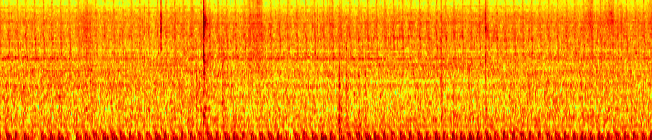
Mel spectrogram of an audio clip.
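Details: Honda Scoopy ESP scooter after engine repair for a rough whining noise, idling and then revved: even, steady single-cylinder firing with no whine, rumble or knock; sound changed from before repair, now normal.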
